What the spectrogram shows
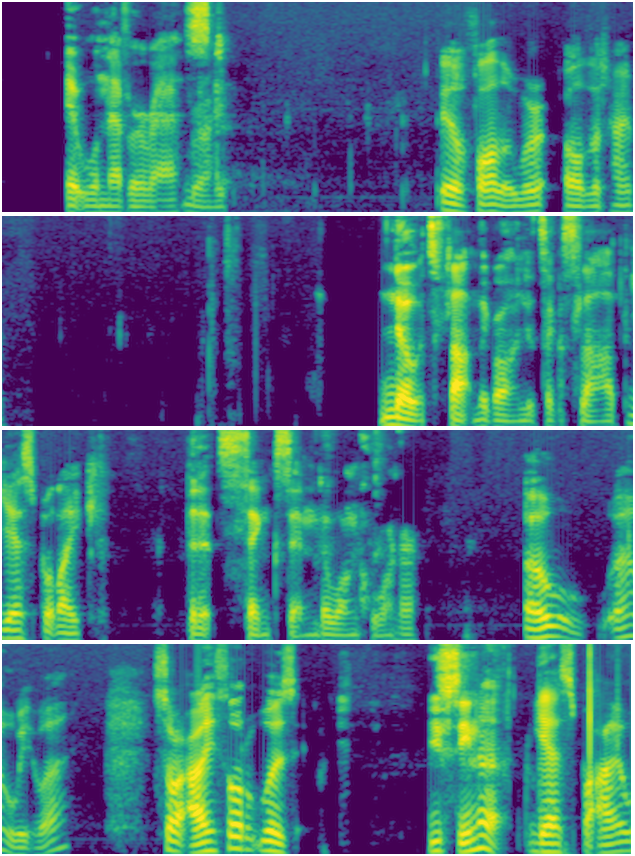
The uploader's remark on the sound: with the help of some technical difficulties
